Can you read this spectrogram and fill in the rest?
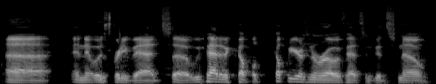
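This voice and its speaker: Casual bright-toned guy rambling on a group call, restarts a lot. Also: lowish voice, fairly even intonation, quick pace. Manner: chatty, restarts mid-sentence. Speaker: guest on a group video call.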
